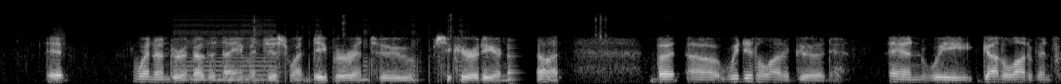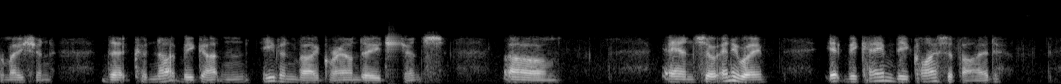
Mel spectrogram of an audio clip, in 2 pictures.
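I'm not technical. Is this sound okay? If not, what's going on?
No. There are four kinds of problem.

From 1.73 to 2.76 s you hear a GSM phone buzz. A 2G mobile phone near the equipment was on a call. Its radio pulses leaked into the audio circuit as a harsh, raspy buzz at 217 Hz, unrelated to the sound itself.

From 2.85 to 4.66 s come GSM signalling bursts. The same phone, with its user silent in the call, sent only short groups of pulses. These leak in as even ticks with a longer buzz twice a second.

At 5.09 s there is a call audio freeze lasting about 0.28 s. The last sound is stretched into a fading buzz or hiss that ends in a tenth of a second of silence. Then the audio carries on from where it stopped. A shorter freeze, about 0.13 s and without silence, happens at 14.49 s. Network packets were likely held up on the way.

From 10.67 to 13.49 s, and again from 20.74 to 21.08 s, there is a jitter buffer speed-up. 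The receiver had too much audio waiting, so it cut out tiny slices to catch up. The sound plays about 10% faster at the same pitch and feels hurried.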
